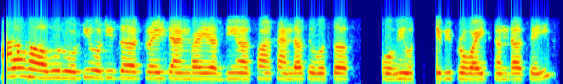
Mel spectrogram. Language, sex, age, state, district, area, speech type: Sindhi, female, 30-45, Uttar Pradesh, Lucknow, urban, conversation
